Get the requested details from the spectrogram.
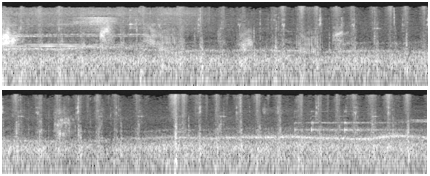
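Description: Footsteps crunch quickly through snow.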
